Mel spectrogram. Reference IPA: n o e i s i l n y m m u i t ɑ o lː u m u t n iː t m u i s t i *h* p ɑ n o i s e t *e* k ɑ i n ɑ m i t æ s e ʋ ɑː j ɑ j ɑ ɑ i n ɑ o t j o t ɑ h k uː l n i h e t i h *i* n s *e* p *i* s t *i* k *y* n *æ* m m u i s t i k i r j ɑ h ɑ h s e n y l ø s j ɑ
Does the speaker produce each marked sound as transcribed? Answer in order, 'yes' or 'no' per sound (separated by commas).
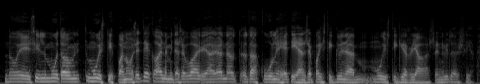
yes, yes, no, yes, yes, yes, yes, yes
